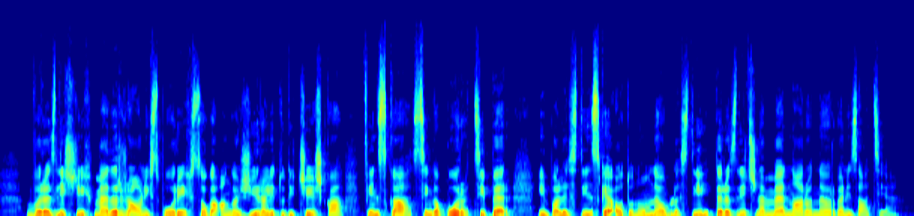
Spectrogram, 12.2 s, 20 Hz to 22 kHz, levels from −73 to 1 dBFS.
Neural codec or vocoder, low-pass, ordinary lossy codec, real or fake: none; 19.8 kHz; none; real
